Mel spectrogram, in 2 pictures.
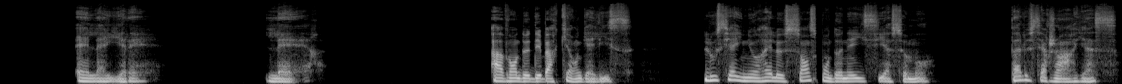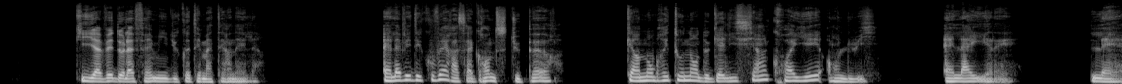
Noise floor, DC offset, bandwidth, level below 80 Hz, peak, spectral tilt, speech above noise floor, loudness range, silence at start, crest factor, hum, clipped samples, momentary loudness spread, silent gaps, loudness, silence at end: -80 dBFS; under 0.1%; 18.5 kHz; -58 dBFS; -2 dBFS; -6 dB/octave; 60 dB; 4 LU; 0.75 s; 18 dB; none; under 0.1%; 10 LU; none; -21 LUFS; 0 s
